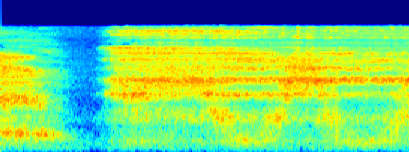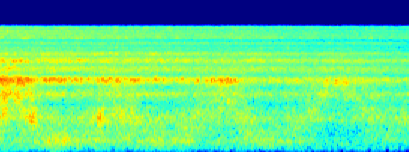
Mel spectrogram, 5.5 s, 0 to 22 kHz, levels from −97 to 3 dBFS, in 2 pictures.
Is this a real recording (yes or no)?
yes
